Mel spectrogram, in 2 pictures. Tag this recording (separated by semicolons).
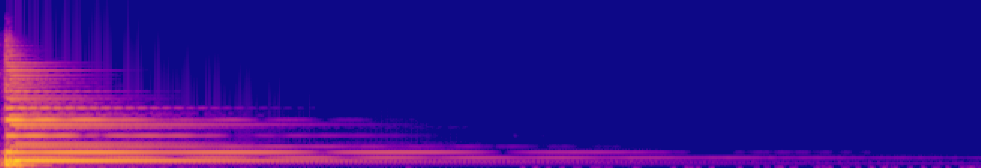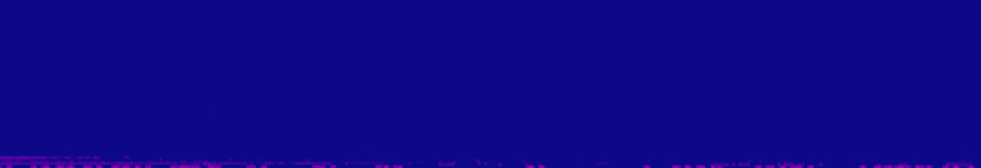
acoustic; clean; guitar; nylon-guitar; open-chords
